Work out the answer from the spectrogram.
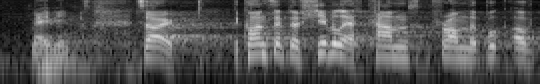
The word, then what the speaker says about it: Shibboleth: they said to him then say Shibboleth and he said Sibyl ahthe for he could not pronounce it right then they seized him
